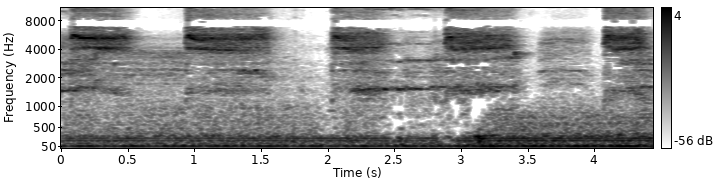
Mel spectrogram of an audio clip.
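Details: Young hand-raised cockatiels in a breeder's care, alongside lorikeets and a green-cheeked conure; rough, breathy wheezing calls come in repeated bursts roughly once a second, with a faint constant background drone.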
